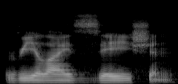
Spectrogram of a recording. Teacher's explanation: And I would just like to point out that the emphasis on realization is not the same as on the word realize. The emphasis is on the syllable ze.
